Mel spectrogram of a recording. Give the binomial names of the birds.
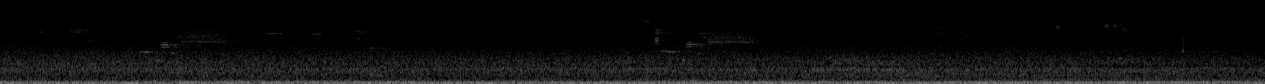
Sayornis phoebe, Agelaius phoeniceus, Cyanocitta cristata, Poecile atricapillus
